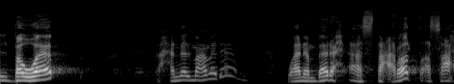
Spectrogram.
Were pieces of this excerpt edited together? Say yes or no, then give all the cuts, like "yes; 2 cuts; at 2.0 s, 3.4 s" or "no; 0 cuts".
no; 0 cuts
